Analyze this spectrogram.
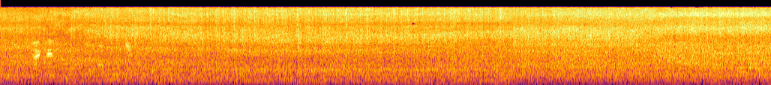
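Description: Thick wet slurry gushes and splatters steadily from a pipe onto mud.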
